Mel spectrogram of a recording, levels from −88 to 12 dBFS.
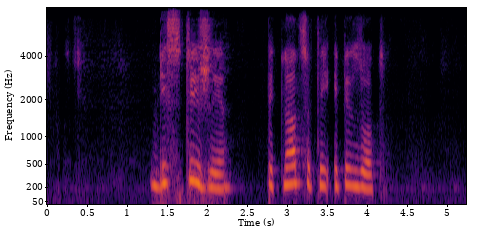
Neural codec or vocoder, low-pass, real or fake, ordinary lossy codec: codec, 16 kHz, 1.1 kbps, Voila-Tokenizer; 7.2 kHz; fake; Opus, 16 kbps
